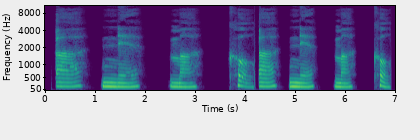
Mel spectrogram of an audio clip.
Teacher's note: Both US and UK have the same pronunciation of this word. Stress ni. Keep m soft and end with k clearly.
